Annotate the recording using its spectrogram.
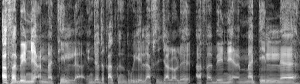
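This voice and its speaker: A man teaching Quran recitation in a televised lesson, explaining patiently step by step and slowly drawing out recited examples. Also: deep voice, a little mellow.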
